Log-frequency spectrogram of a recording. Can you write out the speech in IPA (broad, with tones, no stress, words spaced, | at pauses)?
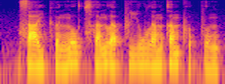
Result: saː˨˩jpʰɵ˨˩nŋo˥w t͡sʰɐ˨˥nlɐ˨˥p̚fiː˨˧w lɐ˨˧mkɐ˥mpʰʊ˨k̚ fʊ˨˩ŋ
